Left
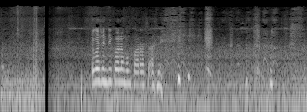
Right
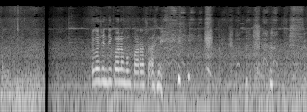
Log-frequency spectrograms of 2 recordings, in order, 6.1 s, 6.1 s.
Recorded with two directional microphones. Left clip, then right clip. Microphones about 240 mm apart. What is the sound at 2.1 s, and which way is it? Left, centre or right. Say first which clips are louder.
Speech: right 5 dB; centre.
